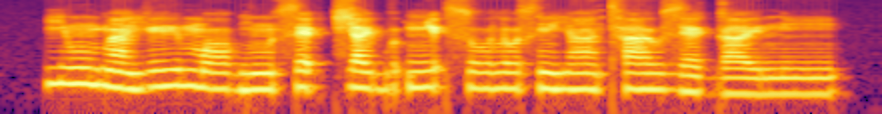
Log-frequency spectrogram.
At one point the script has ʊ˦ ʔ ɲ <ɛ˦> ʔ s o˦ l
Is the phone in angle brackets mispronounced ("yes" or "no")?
no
